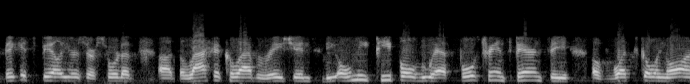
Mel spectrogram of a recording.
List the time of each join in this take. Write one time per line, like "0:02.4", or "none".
0:01.7
0:03.2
